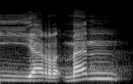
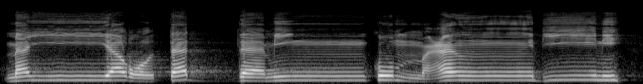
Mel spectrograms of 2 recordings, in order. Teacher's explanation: man ini namanya idgham ma'al gunnah, ditahan 2 harokat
